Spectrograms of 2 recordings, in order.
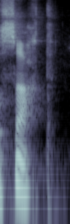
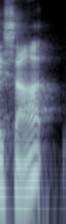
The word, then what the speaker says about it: Sartre: I literally looked up the definition, pronunciation in French. And then I'm like, where's the English one? So I don't sound like some stupid fool. And it's probably easier to say Sartre.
